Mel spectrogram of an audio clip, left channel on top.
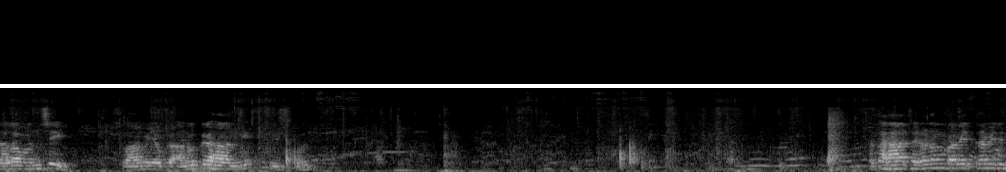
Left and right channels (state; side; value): silent; left; 54 dB below the other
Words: తల వంచి స్వామి యొక్క అనుగ్రహాన్ని తీసుకోండి. ततः चरणं पवित्रमिति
